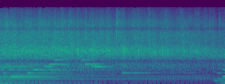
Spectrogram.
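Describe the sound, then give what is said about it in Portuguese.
A crowd claps steadily for the Lord, a dense, continuous patter of many hands with a low sustained tone underneath. No one speaks. “Pode aplaudir ao Senhor, se é para aplaudir, aplauda o Senhor.”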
